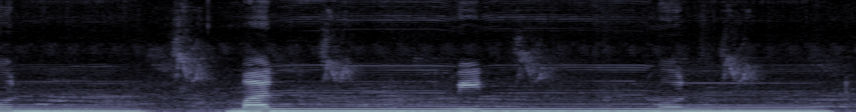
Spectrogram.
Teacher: میم کو جو ہے ایک الف کے برابر رک کر غنہ کر کے پڑھیں گے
